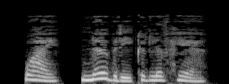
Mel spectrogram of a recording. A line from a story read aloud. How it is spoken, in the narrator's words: I exclaimed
